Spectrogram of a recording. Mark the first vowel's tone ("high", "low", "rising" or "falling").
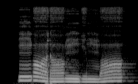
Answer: falling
